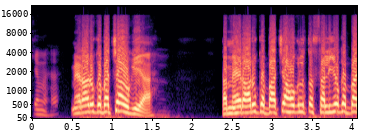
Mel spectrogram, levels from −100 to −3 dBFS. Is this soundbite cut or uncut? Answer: uncut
